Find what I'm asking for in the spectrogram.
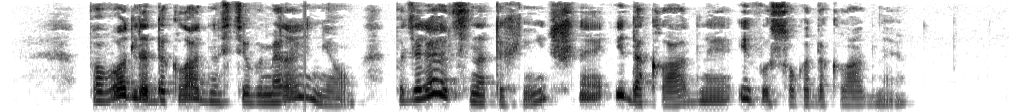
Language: Belarusian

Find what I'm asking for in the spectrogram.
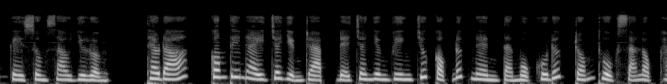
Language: Vietnamese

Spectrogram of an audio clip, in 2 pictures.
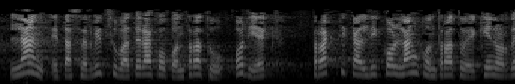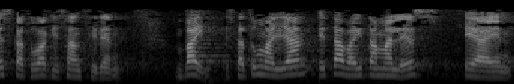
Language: Basque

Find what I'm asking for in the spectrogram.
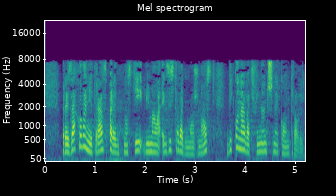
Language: Slovak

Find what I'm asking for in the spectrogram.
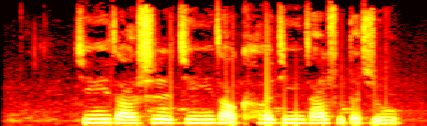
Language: Chinese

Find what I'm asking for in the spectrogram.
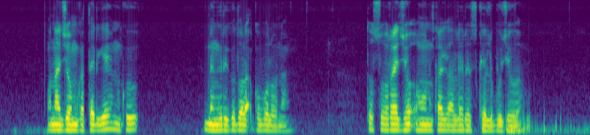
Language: Santali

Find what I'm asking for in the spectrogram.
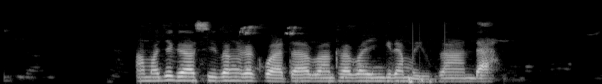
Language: Ganda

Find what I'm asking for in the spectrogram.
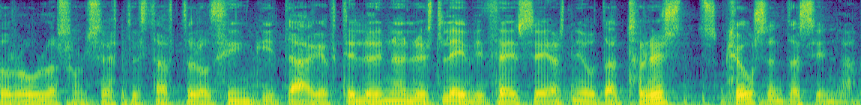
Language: Icelandic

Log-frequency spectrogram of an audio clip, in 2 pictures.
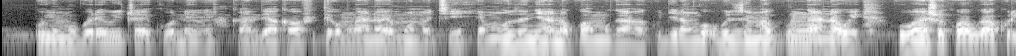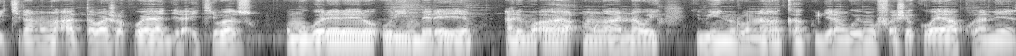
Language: Kinyarwanda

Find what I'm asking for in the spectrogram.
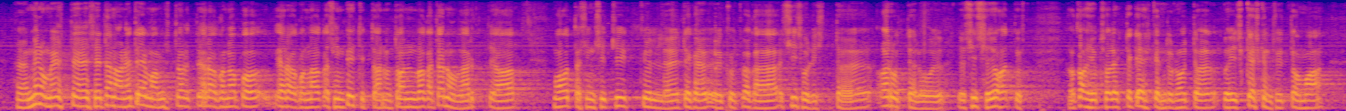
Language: Estonian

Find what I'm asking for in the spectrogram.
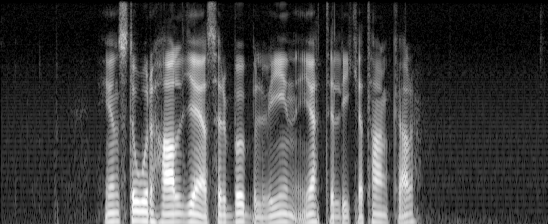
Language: Swedish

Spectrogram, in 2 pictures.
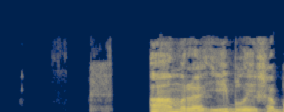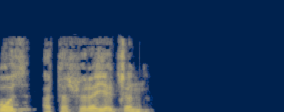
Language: Abkhazian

